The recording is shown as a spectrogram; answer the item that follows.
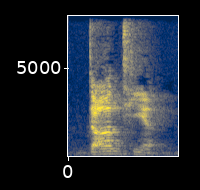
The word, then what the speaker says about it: dantien: the don i know somebody's asking me to spell it right now so i will it's d-a-n-t-i-e-n don tien okay so the dante n is our lower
